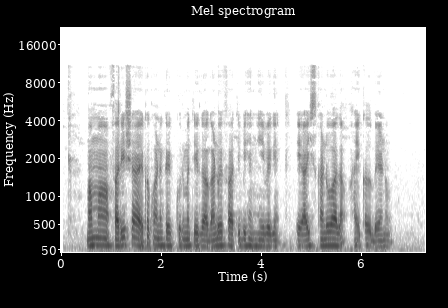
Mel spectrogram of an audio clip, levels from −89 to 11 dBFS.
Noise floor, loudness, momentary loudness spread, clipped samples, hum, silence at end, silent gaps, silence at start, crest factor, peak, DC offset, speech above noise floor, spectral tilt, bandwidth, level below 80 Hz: -54 dBFS; -23 LUFS; 10 LU; under 0.1%; none; 0.65 s; none; 0.15 s; 20 dB; -2 dBFS; under 0.1%; 32 dB; -8 dB/octave; 11.5 kHz; -44 dBFS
